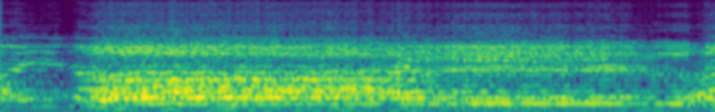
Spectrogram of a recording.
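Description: Georgian traditional polyphonic choir of men's voices singing a mravalzhamieri (long-life song) unaccompanied, the upper voices over a held low drone. There is a short break in the sound just after the start, then the voices rise back in and hold a long sustained chord.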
